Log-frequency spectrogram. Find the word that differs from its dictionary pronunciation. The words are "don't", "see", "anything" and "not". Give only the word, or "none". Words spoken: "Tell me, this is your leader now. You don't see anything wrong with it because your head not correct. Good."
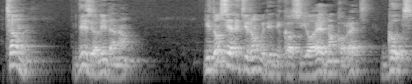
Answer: anything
